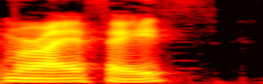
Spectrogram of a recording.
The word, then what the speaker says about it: Moriah Faith: So it's like Mariah Faith. That's how you pronounce it.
